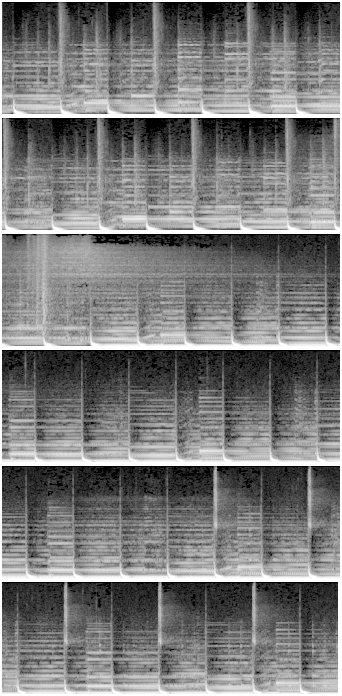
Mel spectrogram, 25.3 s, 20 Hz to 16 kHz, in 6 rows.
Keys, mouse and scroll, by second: 5.1 scroll down 1, 5.4 scroll up 1, 5.5 z, 5.7 click, 6.1 z, 6.3 click, 14.3 scroll down 1, 14.4-17.3 typing, 15.1 click, 15.4 click, 15.7 click, 16.4 click, 17.1 click, 17.3 click, 20.3 ctrl+c, 20.8 ctrl+b, 21.9 click, 22.4-23.4 drag, 23.4 ctrl+z, 24.2 shift+Up, 25.0 shift+Left.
